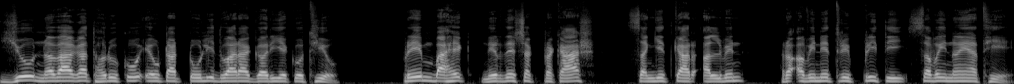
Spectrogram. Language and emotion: Nepali, neutral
